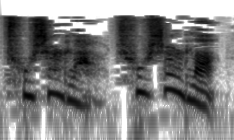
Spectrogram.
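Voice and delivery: a light imitation of workers yelling; mild retold shout. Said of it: "工人们大喊". (轻轻模仿工人惊叫)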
